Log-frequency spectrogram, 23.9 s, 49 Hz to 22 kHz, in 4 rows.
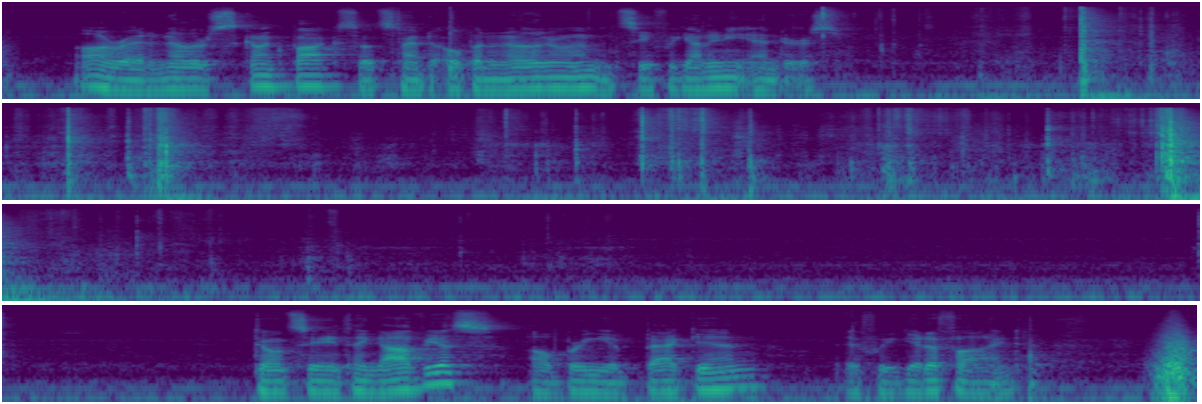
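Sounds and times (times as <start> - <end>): faint handling sounds: 2.0 - 15.6
cardboard box tearing: 4.9 - 7.5, 8.5 - 12.4.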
